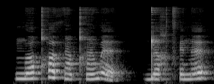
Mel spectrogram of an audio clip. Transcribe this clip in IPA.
n̪ o qʰ o θ ẽ qʰ ĩ w ɛ | ɖ ɛ χ t͡sʼ e n̪ ɛ

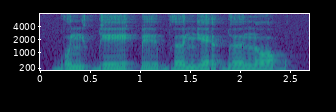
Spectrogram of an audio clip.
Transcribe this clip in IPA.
b o nʲ u ɡ͡b eː k͡p ɪː bʱ əː nʲ ɛ ɾ ə ɡ͡b əː n ɔ b

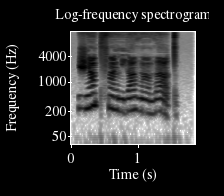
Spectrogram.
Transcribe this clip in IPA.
ʒ ẽ tˤ sˤ ɛ̃ l j ə ðˤ ɛ̃ ðˤ e tˤ

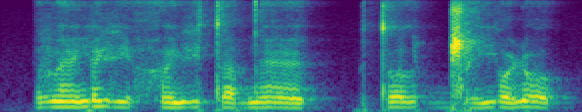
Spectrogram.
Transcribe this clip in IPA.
v ɛ̃ j ə vʲ ʌ h ə̃ vʲ ə t ɜ d̪ ɛ̃ | t ʊ l ɪ ɡ͡ǁ ɪ j ʊ ɳ ʊ

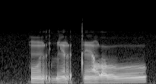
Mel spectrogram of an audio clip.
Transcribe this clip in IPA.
k ũ r ʎ ə̃ r t ĩ lˠ uː

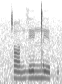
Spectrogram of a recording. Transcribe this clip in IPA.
c ɑ̃ n z ɪ ŋ͡ǀ ɪ p

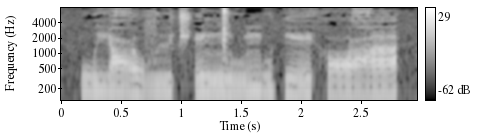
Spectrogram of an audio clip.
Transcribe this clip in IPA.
w i ʕ o v ɨ t͡ʃʼ ẽ ŋ͡ǁ u m u pʲ ẽː h ɔ ʕ a

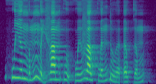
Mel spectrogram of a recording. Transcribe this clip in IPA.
h w i˧ ə̯ ŋ ə˨˦ m ŋ ə̰˧˨ j v a˧ m k w ṵ˧˨ h w ɨ˨˦ v a˧ w k w ə˨˦ n ɗ ṳ˨˩ ə̯ ʔ ə˧ w k ə˨˦ m

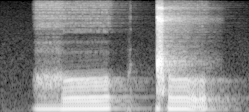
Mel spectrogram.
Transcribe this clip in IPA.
ɦ o | ǁ o

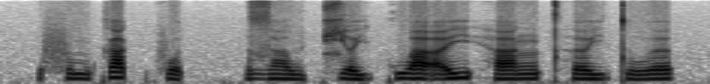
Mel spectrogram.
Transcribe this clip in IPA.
f ə̤˨˩ m k a˦˥ k̚ f o˨˩ t̚ | z a̤˨˩ w t͡ɕ ə˧˩ j k w a̰ː˧˥ j h a˨˦ ŋ t̪ʰ ə˧ j t̪ u˨˦ ə̯

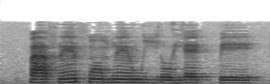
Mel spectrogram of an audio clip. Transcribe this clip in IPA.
k͡p a˨ f ɛ̃˨˦ f ɔ̃˧ b ɛ̃˧ w i˨ ɾ o˨ j ɛ˧ k͡p e˧

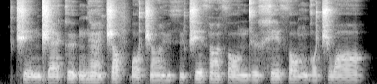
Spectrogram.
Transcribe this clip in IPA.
t͡ʃ e˨ n d͡ʒ æ˨ k ø˦ ʔ ŋ ɡ æ̃˦˨ t͡ʃ ɑ˦ f ɓ ɔ˨ t͡ʃ ɾ ɑ̃˨ ɾ y˨ θ y˨ t͡ʃ e˦ θ ɑ̃˦ θ ɔ˨ n d ø˨ x e˦ θ ɔ˦ ŋ ɡ ɔ˨ t͡ʃ v ɑ˦

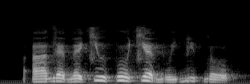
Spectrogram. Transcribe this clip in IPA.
ʔ aː˧˥ d ɛː˥˨ b ɛː˥˨ t͡ɕ ɯː˥˨ p oː˥˨ t͡ɕ ɛː˥˨ b uː˩˧ j b iː˥˨ p̚ l o˧˩

